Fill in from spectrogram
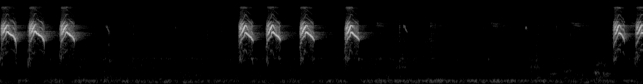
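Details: Plain-throated sunbird song, used to coax caged birds into singing: bright, piercing high chirps in bursts of three or four, each slurring downward, with silent gaps of over a second between bursts.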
